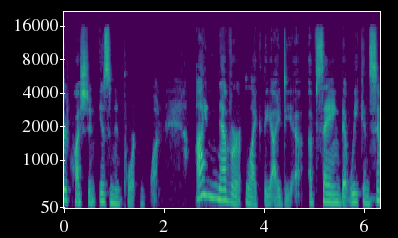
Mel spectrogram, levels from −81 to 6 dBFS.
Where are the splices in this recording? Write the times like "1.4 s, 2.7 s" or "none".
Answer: none

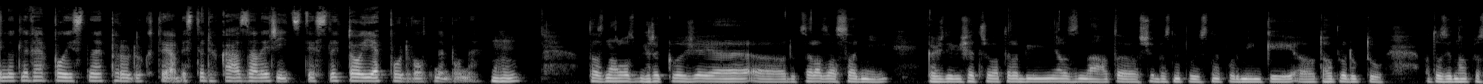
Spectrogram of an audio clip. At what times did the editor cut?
none

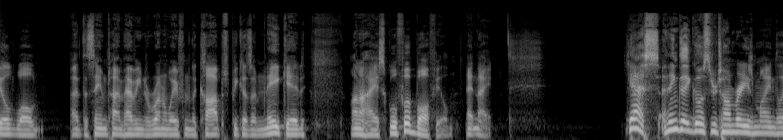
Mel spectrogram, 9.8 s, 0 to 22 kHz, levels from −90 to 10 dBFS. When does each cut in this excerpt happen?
5.8 s

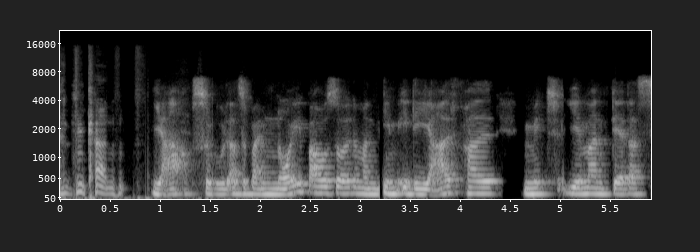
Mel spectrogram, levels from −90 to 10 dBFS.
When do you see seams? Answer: 3.2 s

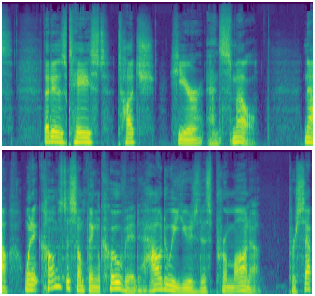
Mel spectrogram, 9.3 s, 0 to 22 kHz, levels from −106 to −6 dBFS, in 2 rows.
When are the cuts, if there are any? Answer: 1.0 s, 6.1 s

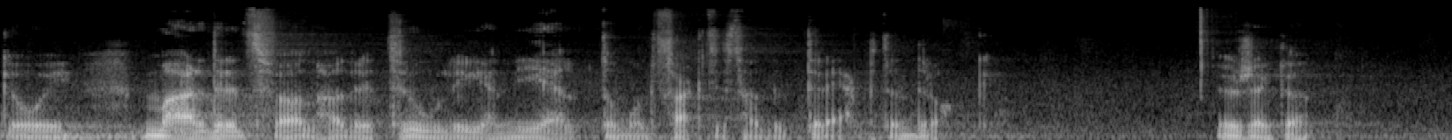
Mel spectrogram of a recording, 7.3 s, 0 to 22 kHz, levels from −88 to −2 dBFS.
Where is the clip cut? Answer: none

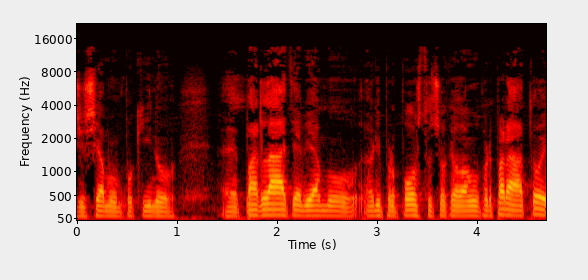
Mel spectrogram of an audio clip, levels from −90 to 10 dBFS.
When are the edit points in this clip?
none

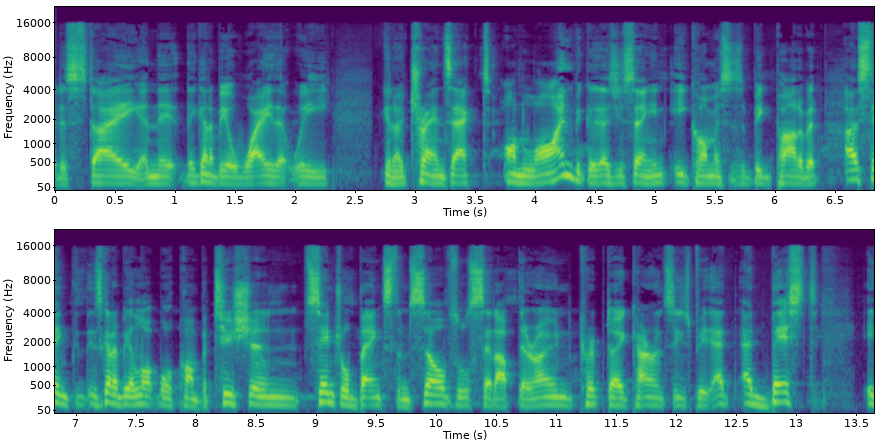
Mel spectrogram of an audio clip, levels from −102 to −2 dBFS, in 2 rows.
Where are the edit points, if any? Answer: 6.7 s, 12.2 s

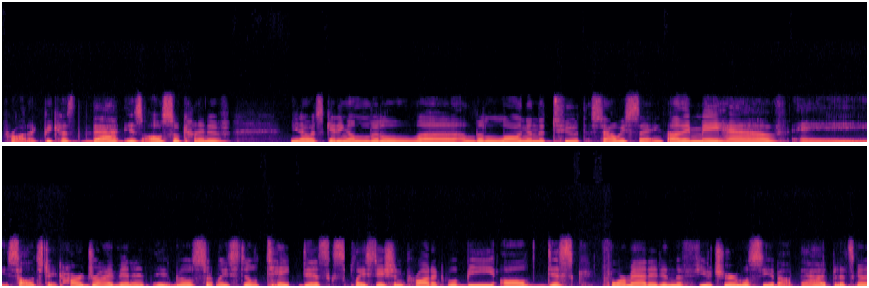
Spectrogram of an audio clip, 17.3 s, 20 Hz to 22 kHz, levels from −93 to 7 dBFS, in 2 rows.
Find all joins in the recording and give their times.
6.6 s, 12.1 s

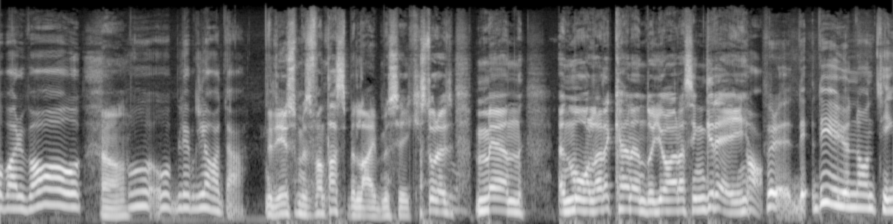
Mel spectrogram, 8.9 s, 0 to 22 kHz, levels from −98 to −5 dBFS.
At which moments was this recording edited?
4.2 s, 7.6 s

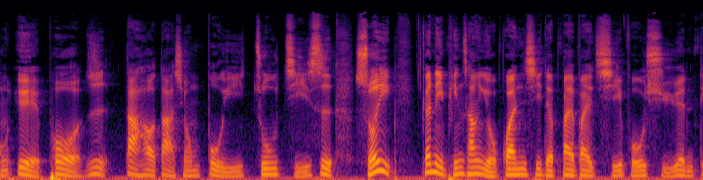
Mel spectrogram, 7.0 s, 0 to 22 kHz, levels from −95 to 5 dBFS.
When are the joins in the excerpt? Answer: none

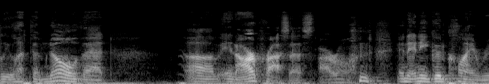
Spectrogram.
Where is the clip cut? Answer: 3.1 s

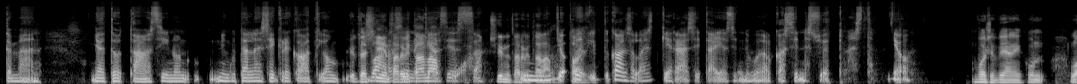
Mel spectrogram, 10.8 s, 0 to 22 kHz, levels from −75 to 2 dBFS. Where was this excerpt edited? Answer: 5.5 s

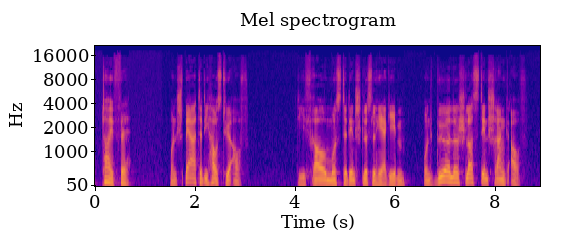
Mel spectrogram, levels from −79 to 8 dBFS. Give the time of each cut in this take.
1.3 s

